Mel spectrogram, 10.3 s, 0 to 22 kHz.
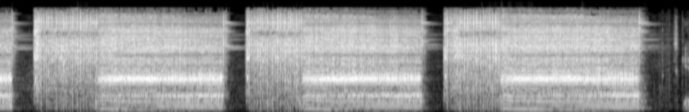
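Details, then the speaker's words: Nitro RC Trophy buggy that the previous owner couldn't get running: three short high-pitched screaming runs of about three seconds each that die abruptly; lean, owner plans to turn the low-speed needle out about 3/4 turn. "Right, the low speed needle seems Well, we just turn that low speed needle out just a little little bit more. Probably about 3/4 of a turn."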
